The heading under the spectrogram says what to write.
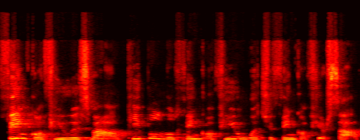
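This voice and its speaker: The pitch varies in an ordinary way. The voice is somewhat breathy. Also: woman. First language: not English. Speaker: motivational YouTuber. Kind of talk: live stream monologue. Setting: solo live stream at home. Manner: animated.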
